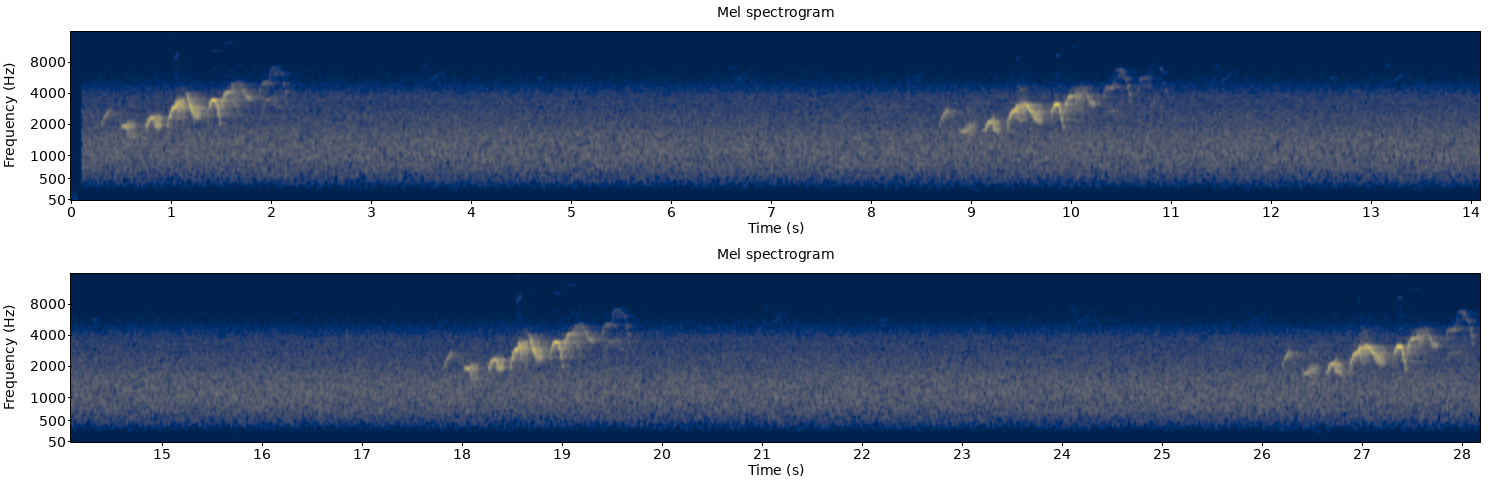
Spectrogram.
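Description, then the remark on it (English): A Swainson's thrush sings four times at roughly nine-second intervals, each phrase a quick series of airy, upward-spiraling flute notes, clear over a soft steady background hiss. “That once again was the Swainson's thrush.”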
